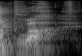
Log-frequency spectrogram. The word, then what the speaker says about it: Dubois: Vor ein paar Tagen das Konzert in Essen in der Du Boys Arena. Und das ist, ja, äh, ähm, Bitte? Nee, ich glaube, das wird französisch ausgesprochen. – Die Oha. Dubois.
